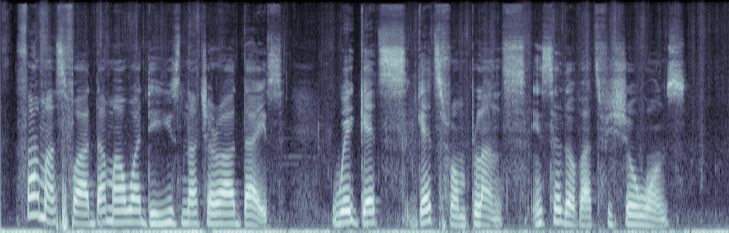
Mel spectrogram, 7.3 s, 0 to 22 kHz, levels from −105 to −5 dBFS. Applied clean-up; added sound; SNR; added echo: none; Chewing, mastication / Livestock, farm animals, working animals; 6 dB; none.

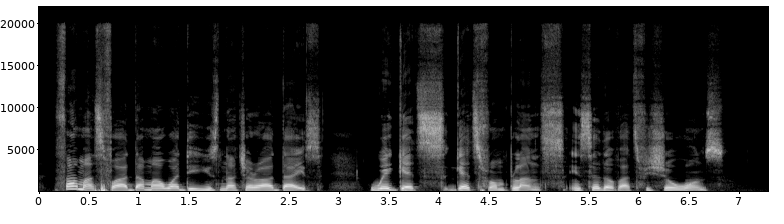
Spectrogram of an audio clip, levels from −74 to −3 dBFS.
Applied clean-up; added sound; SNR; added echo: none; none; none; none.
